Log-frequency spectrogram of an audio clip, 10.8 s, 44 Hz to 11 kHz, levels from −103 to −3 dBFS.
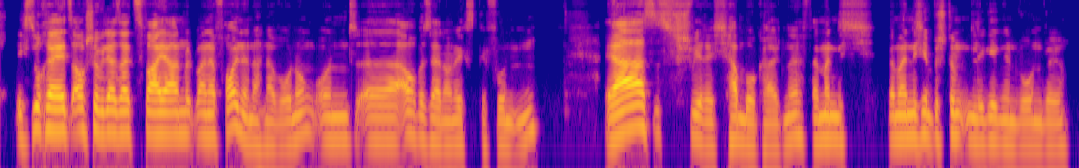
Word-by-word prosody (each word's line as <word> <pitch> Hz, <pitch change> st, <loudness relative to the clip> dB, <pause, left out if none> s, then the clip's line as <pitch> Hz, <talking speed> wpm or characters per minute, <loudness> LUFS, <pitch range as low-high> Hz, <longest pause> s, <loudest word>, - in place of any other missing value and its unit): Ich -, -, -8 dB
suche 165 Hz, -1 st, +1 dB
ja 155 Hz, -, +9 dB
jetzt 155 Hz, -1 st, +5 dB
auch 155 Hz, +1 st, +2 dB
schon 155 Hz, +2 st, -2 dB
wieder 145 Hz, +1 st, +2 dB
seit 145 Hz, -1 st, +1 dB
2 140 Hz, -1 st, +4 dB
Jahren 140 Hz, 0 st, +4 dB
mit 140 Hz, -1 st, -7 dB
meiner 130 Hz, -1 st, -3 dB
Freundin 145 Hz, -3 st, -1 dB
nach 105 Hz, -2 st, -8 dB
'ner 100 Hz, 0 st, -10 dB
Wohnung 120 Hz, +9 st, -7 dB
und, 120 Hz, 0 st, -7 dB
äh, -, -, -13 dB
auch 115 Hz, +4 st, -3 dB
bisher 115 Hz, -3 st, -5 dB
noch 105 Hz, 0 st, -7 dB
nix 105 Hz, -1 st, -10 dB
gefunden. 105 Hz, -, -10 dB, 0.7 s
Ja, 175 Hz, +3 st, +10 dB
es 175 Hz, -, -3 dB
ist 145 Hz, -1 st, -9 dB
schwierig, 120 Hz, -3 st, -7 dB
Hamburg 110 Hz, -4 st, -4 dB
halt, 95 Hz, -1 st, -9 dB
ne, 125 Hz, +3 st, -6 dB
wenn 115 Hz, -, -7 dB
man 120 Hz, 0 st, -2 dB
nicht 115 Hz, -1 st, -10 dB
wenn 120 Hz, -, -4 dB
man 125 Hz, 0 st, 0 dB
nicht 130 Hz, 0 st, -4 dB
in 135 Hz, -3 st, -4 dB
bestimmten 130 Hz, +1 st, -7 dB
le 110 Hz, -2 st, -6 dB
Gegenden 105 Hz, -3 st, -6 dB
wohnen 100 Hz, -1 st, -8 dB
will. 100 Hz, 0 st, -9 dB
120 Hz, 235 wpm, -23 LUFS, 105-140 Hz, 0.7 s, Ja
